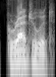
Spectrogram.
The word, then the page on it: graduate: American English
